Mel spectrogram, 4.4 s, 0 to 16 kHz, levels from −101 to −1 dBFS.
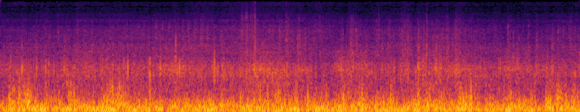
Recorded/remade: recorded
